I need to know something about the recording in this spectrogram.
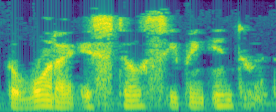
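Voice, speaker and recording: A dull, noisy vintage radio recording of a man playing a wisecracking private eye. His voice is low and he gives orders in tough, slangy bursts, in the style of old radio detective drama. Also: fairly quick, lightly acted. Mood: hushed, urgent. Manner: clipped tough-guy slang, calls partner baby. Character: tough, quick-witted male private detective, wisecracking and bossy.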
